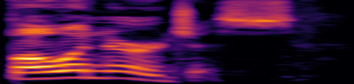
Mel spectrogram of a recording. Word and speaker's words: Boanerges: Okay, how do you pronounce that? It's actually three syllables. Boanerges. Boanerges.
